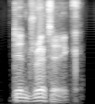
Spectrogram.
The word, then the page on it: dendritic: British English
